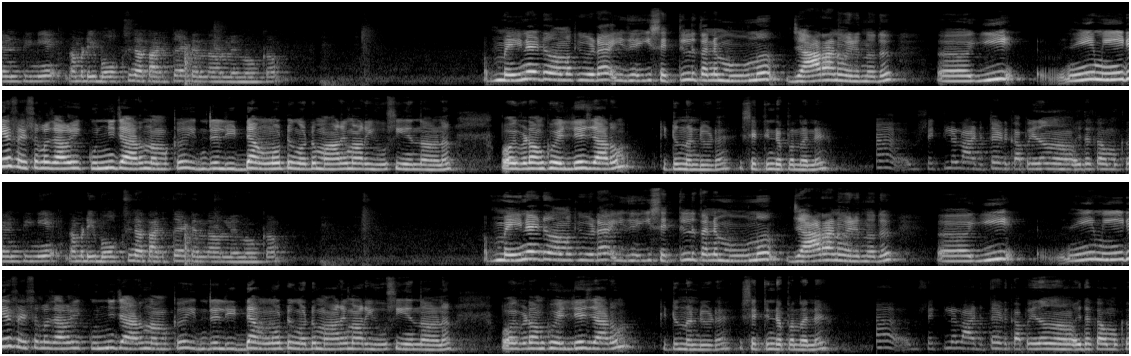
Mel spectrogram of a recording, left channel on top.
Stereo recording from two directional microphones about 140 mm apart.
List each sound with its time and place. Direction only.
0.3 s a woman's voice: 50° right (ahead or behind)
4.7 s a woman's voice: 25° left (ahead or behind)
20.0 s a woman's voice: 30° right (ahead or behind); by 22.4 s 90° right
